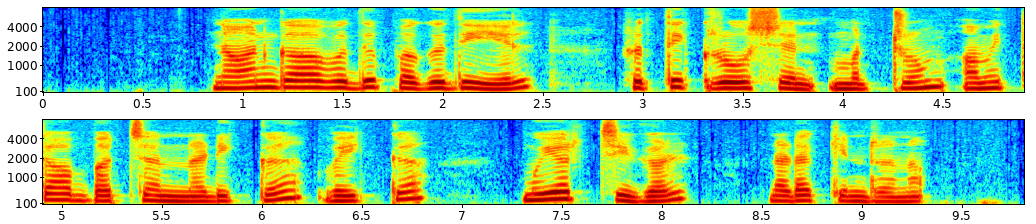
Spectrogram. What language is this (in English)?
Tamil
